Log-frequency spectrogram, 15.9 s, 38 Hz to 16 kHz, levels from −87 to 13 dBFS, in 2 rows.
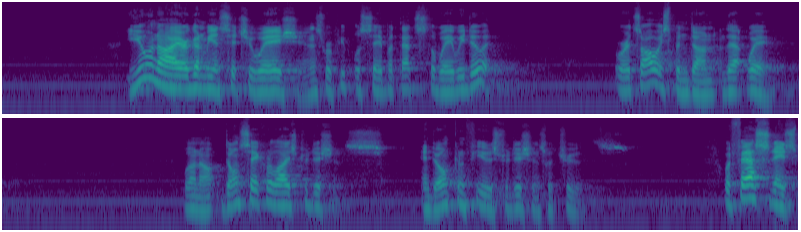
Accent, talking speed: American, 145 wpm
